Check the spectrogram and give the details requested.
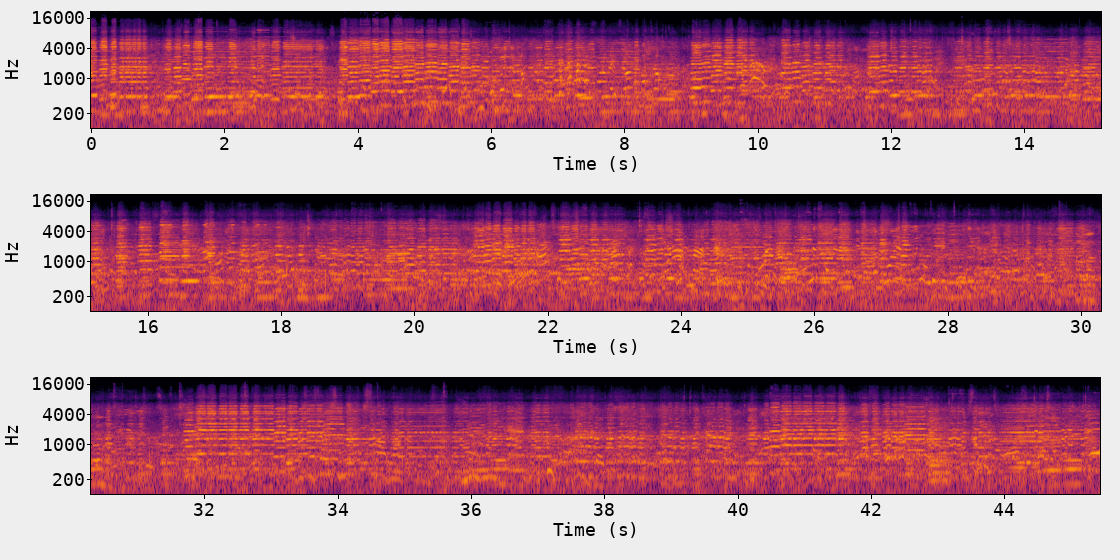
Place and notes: In der Fussgängerzone. Der Klang eines Straßenmusikers, der Akkordeon spielt an einem sonnigen Frühlingsnachmittag. Im Hintergrund die belebte Straße.
At the city pedestrian area. The sound of a street musician playing accordeon on a sunny spring afternoon.
Projekt - Stadtklang//: Hörorte - topographic field recordings and social ambiences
